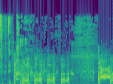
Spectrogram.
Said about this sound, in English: You're coughing like you're smoking. Yeah, really. What? You're coughing like you've been fucking smoking the pipe. No, I just did my last little training session tonight, and I kind of overdid it a little bit to kind of make sure I was ready.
